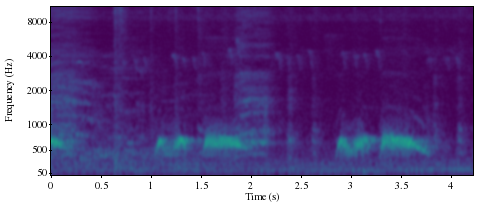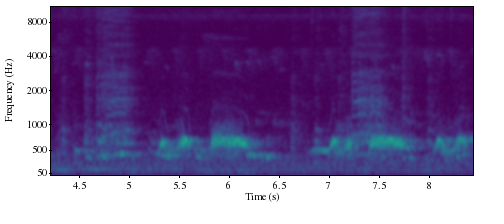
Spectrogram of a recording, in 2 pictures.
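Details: Spotted dove luring call: hoarse, repeated coo phrases in clusters of two to three notes every second or so, mixed with crisp clicking chirps and faint rustles.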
